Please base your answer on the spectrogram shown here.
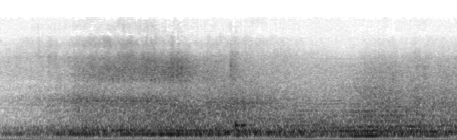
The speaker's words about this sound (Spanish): Cientos de coches.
